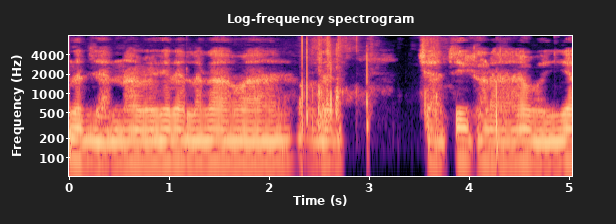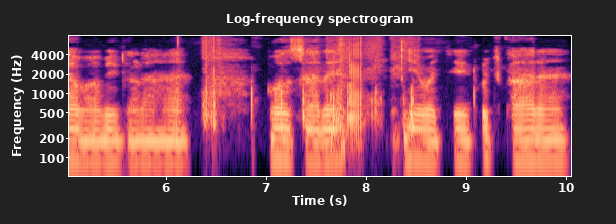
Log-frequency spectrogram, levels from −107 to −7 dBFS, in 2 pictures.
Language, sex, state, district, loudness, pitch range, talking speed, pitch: Hindi, male, Chhattisgarh, Raigarh, -20 LUFS, 90-95 Hz, 125 wpm, 95 Hz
